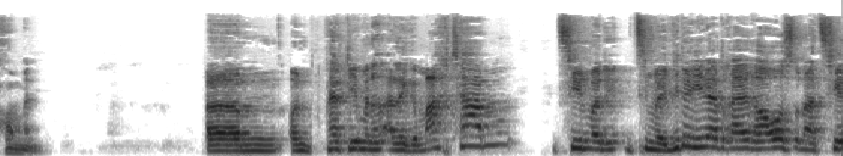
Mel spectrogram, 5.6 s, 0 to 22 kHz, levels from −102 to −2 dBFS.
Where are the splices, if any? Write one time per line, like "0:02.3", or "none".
0:02.1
